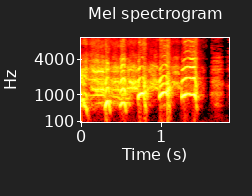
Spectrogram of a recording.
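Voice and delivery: high, loud burst of a laugh; a sudden shrill cackle of disbelief; shrieking laugh. Real, not acted. Bursts out at his text.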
